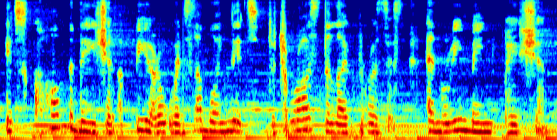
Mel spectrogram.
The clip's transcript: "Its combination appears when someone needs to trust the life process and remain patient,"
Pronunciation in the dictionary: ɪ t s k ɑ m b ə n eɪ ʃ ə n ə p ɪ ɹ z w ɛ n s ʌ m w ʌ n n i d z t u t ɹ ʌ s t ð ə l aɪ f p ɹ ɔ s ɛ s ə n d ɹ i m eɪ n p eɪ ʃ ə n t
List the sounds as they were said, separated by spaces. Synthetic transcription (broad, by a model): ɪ t s k ɑ m b ə n eɪ ʃ ə n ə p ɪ ɹ w ɛ n s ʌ m w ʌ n n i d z t u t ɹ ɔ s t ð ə l aɪ f p ɹ ɔ s ɛ s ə n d ɹ i m eɪ n p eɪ ʃ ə n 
